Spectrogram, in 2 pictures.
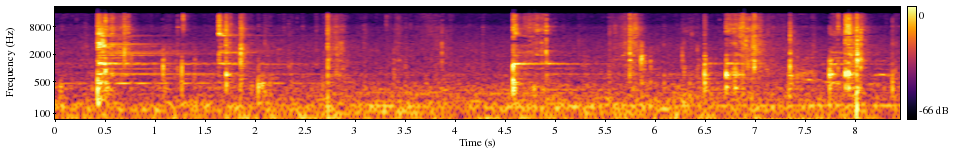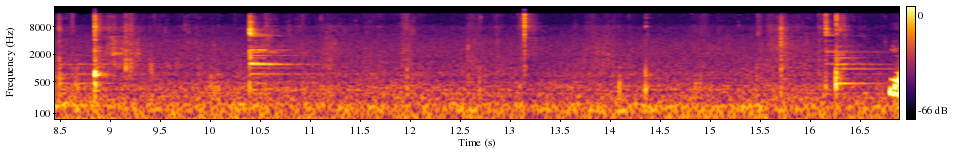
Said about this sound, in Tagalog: lagyan natin uli ng konting salt, tomato, onion, then, haluin natin.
